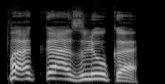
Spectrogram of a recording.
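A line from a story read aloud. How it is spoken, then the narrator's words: Loud reply. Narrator (Russian): громко ответил ей Эштон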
